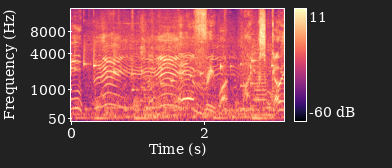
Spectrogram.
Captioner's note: screaming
